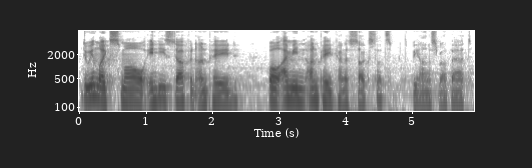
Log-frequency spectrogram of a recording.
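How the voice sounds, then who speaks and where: A man who develops indie games, chatting casually on a livestream and thinking aloud as he answers chat, his voice hoarse after hours of streaming. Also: medium pitch, fairly even intonation, normal speed, darkish tone, faint music behind.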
